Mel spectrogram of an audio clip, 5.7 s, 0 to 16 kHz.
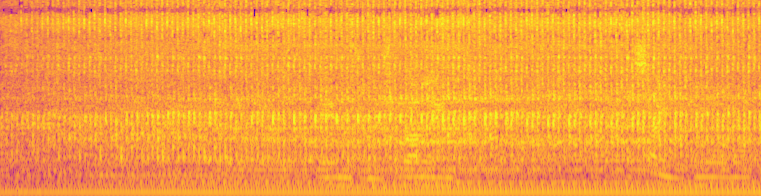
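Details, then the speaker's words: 2009 Land Rover Freelander 2 XS at idle after an air intake upgrade, with silicone ducting replacing the factory duct. Steady, even idle hum with a smooth low pulse and no knocks or ticks. Sounds exactly the same as before; normal idle. "Immediately I noticed no difference at all. It sounds exactly the same as normal."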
